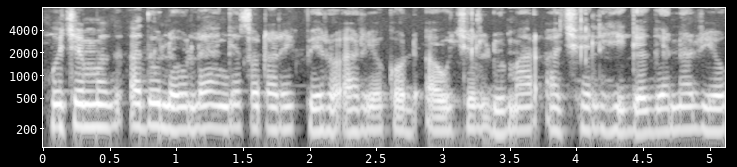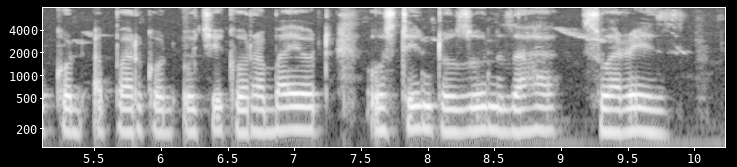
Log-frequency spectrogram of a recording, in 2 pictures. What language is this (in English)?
Luo (Kenya and Tanzania)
